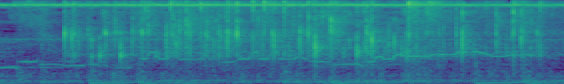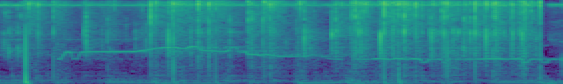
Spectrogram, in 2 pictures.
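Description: Mustard seeds splutter and pop in hot sesame oil in a pan, a continuous crackling patter of small bursts heard alone at close range.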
